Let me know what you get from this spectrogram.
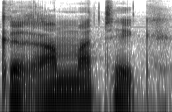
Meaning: grammar
- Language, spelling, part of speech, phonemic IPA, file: German, Grammatik, noun, /ɡʁaˈmatɪk/, De-Grammatik.ogg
